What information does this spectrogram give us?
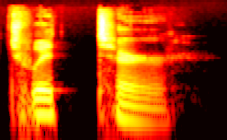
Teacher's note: they will say Twitter with a true T like table time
